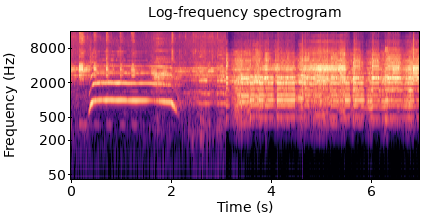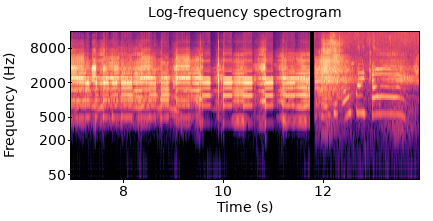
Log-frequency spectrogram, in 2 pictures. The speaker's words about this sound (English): And I go outside, and then I start seeing a whole bunch of cars coming down the street and, like, honking their horns. And I was like, oh, my God.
